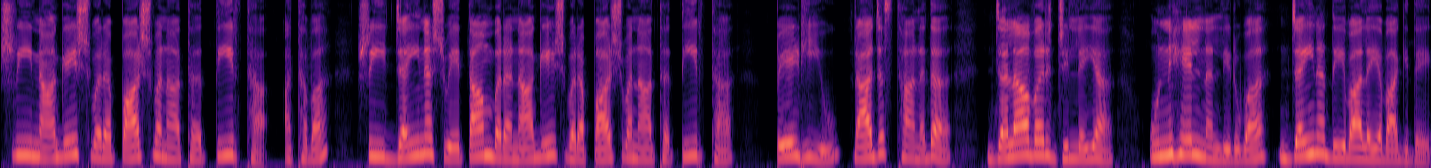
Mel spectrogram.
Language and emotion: Kannada, neutral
